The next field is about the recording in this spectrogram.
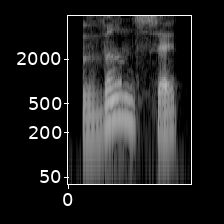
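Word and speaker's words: vingt-sept: 26, 27. Remember set, it was this P disappear. You don't pronounce it.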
